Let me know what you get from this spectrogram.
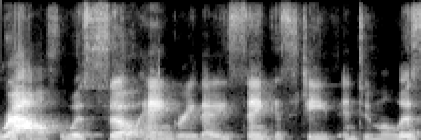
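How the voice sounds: The speaker uses a natural reading voice.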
